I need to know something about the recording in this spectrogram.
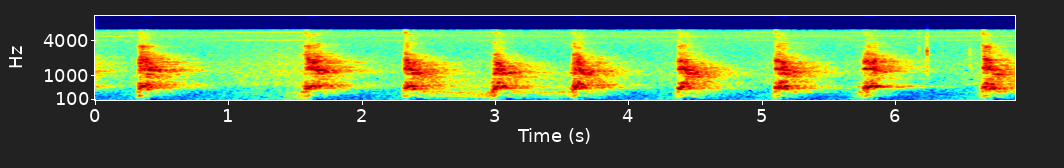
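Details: A 15-week-old puppy named Mia, miffed at a stuffed dog, keeps barking at it in a steady series of eight short, forceful yaps spaced under a second apart, with nothing else audible.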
